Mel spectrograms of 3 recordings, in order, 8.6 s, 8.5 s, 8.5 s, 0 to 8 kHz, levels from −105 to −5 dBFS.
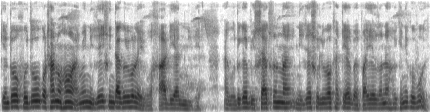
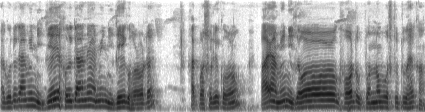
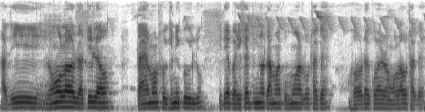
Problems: background sounds at intervals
